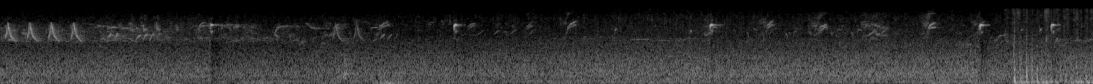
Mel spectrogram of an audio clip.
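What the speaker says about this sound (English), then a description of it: "The courtship begins with birdsong." Courtship birdsong in the Nile region: a series of faint, high chirps and short sharp calls spread over a low natural hiss, some distant, with a few louder notes standing out.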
